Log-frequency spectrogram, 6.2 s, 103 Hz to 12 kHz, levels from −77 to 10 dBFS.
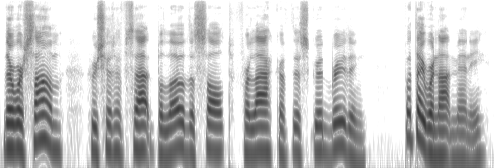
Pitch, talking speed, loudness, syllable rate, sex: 165 Hz, 205 wpm, -18 LUFS, 5.1 syllables/s, male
